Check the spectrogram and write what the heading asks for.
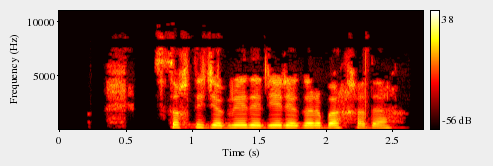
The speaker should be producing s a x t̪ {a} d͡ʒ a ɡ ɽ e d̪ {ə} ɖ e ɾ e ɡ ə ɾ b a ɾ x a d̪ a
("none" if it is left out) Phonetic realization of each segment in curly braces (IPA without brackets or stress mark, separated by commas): e, ə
